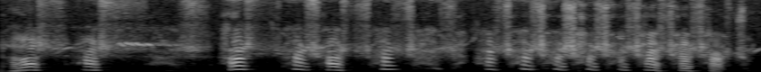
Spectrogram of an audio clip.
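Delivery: high, soft whispered hushes; hasty hushing. A narrator's reading. Rabbit's friends hushing each other down the line, whispered. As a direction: pass the hush quickly down the line. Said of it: "They all said hastily".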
